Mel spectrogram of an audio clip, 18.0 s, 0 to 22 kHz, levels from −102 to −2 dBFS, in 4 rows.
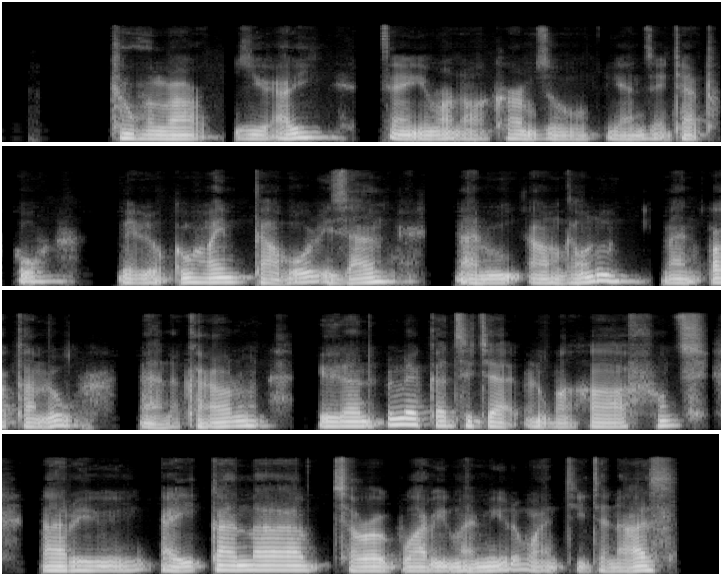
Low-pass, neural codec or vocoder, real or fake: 10.8 kHz; codec, 24 kHz, 0.9 kbps, WavTokenizer, small release; fake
